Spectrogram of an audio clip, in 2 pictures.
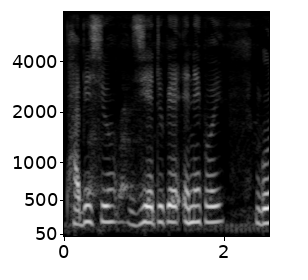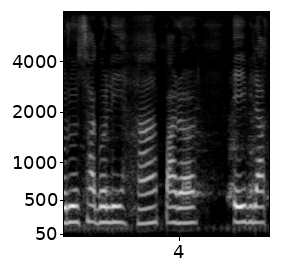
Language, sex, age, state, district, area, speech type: Assamese, female, 60+, Assam, Darrang, rural, spontaneous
